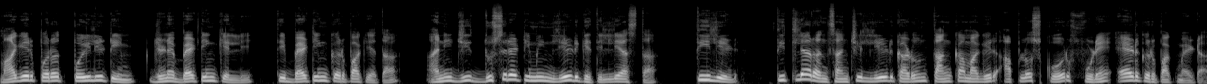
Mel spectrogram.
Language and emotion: Goan Konkani, neutral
